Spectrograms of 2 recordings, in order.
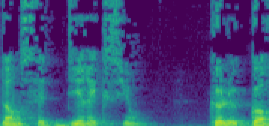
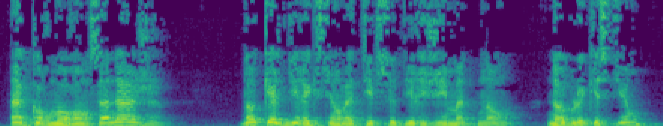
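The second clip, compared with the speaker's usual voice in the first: higher, louder mock-puzzled asking; excited questioning; 5 semitones higher, 4 dB louder than usual. A narrator's reading. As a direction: raise the point with lively wonder. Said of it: "s'exclama Chinchar".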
